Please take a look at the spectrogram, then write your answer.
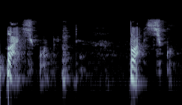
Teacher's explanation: a sílaba tônica é a sílaba mais forte certo então ela é a antepenúltima sílaba da palavra essa sílaba é a última essa é a penúltima ea antepenúltima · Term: proparoxítona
